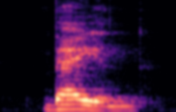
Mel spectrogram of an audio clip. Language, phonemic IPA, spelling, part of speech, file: Dutch, /bɛi̯ən/, bijen, noun, Nl-bijen.ogg
- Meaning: plural of bij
